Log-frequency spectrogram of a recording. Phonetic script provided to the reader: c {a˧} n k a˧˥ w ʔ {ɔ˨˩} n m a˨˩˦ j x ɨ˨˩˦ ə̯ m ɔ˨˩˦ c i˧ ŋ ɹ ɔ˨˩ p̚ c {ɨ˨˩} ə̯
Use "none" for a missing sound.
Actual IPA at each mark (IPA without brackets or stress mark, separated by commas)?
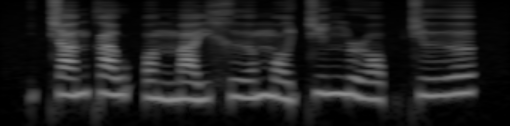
a˧˥, ɔ˨˩, ɨ˧˥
